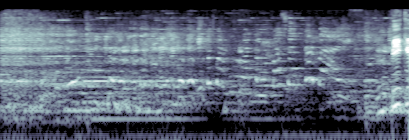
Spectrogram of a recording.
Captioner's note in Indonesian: Semuanya Tertawa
